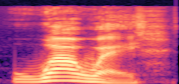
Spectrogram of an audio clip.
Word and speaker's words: Huawei: And this week it's a flagship Chinese smartphone pronounced Huawei.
